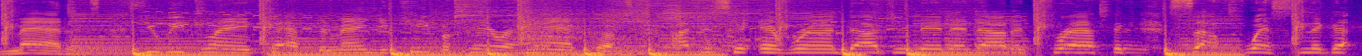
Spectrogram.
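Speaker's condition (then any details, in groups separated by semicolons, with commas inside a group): No condition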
